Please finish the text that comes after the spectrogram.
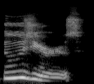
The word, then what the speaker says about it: Hoosiers: It kind of rhymes with Hooters, but it's not that. There's no T in it. DK, that is correct. It's called Hoosiers.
